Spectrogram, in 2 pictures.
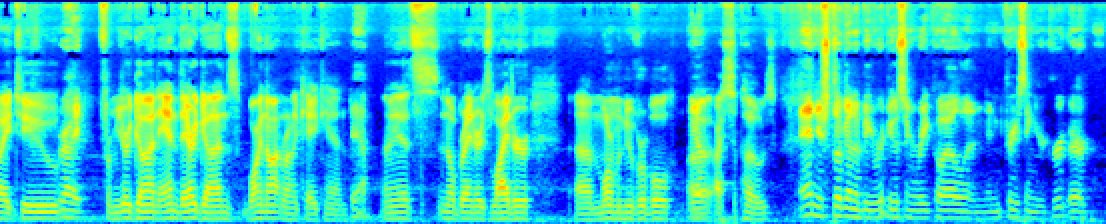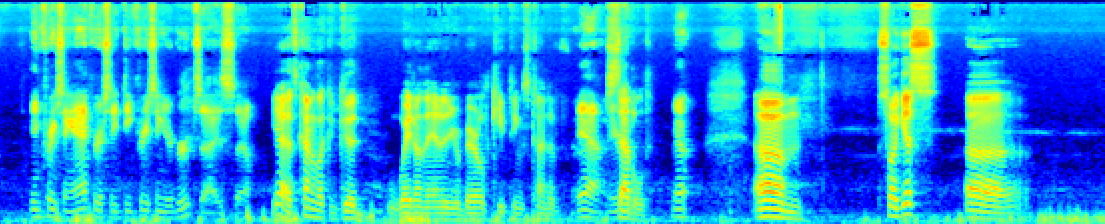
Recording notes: This audio is un-ediited, it was recorded outdoors with my phone sitting on a table, and there is some wind noise.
